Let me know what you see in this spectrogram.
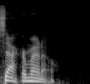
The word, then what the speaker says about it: Sacramento: But nobody from here says Sacramento. – Okay. – It's just Sacramento. – No, that's true. – And she, the way she speaks is proper, so she wants to pronounce the T. – Oh. – And she had to train herself to not say the T.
